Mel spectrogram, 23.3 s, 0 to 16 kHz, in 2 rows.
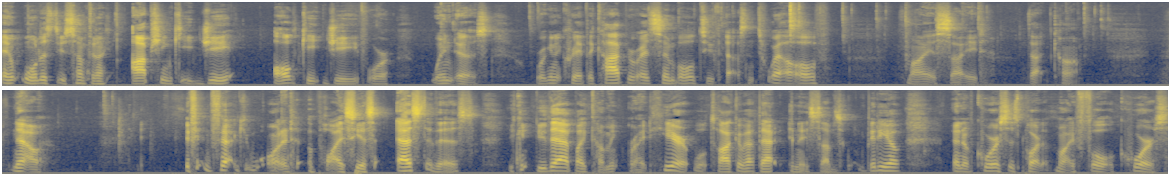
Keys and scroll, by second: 4.8 alt+g, 6.0-11.2 typing, 12.2 typing, 14.3-15.0 typing.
